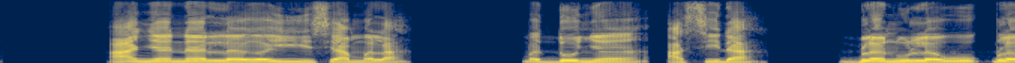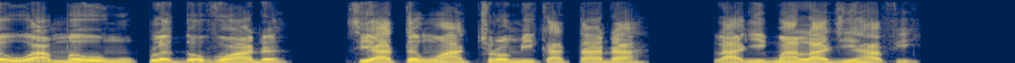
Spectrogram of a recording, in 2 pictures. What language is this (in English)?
Ewe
